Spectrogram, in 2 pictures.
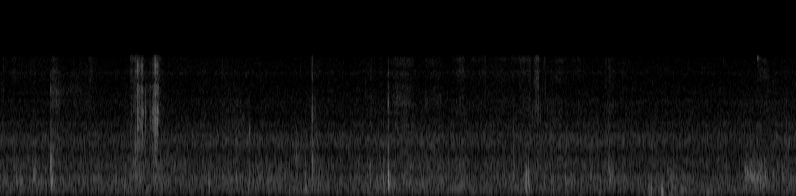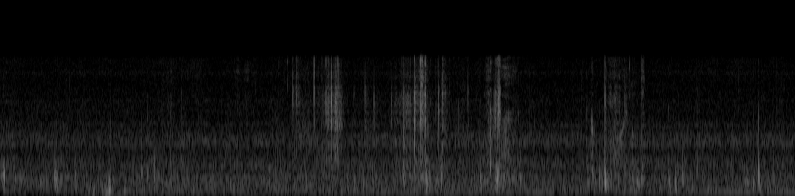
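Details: Indoor crackles, crunching and soft clicks over low background hiss, with no animal call heard.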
